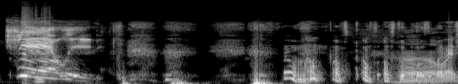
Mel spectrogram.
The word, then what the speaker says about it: Khaled: Major Key by DJ Khaled. What the fuck? No. You're saying it wrong. It's DJ Khaled.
